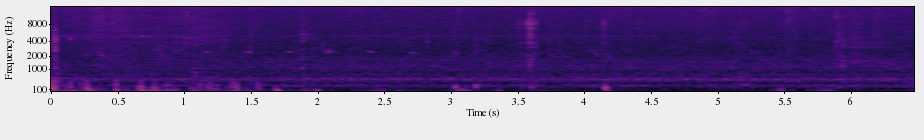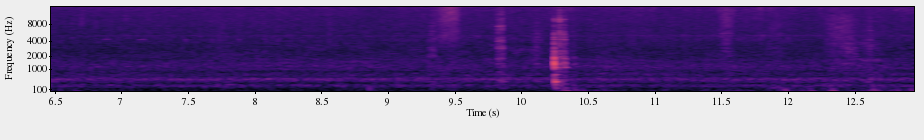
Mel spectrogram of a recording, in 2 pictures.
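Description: Honeybees from a swarm buzz continuously in a hive during an inspection, a steady low drone with individual bees whining close by, plus occasional faint handling knocks.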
